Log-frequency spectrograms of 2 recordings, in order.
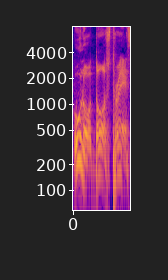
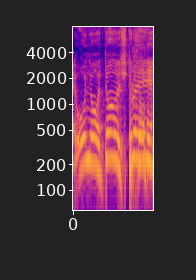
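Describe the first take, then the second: First: It is said in a Spanish accent. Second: It is said in a mock Portuguese accent.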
